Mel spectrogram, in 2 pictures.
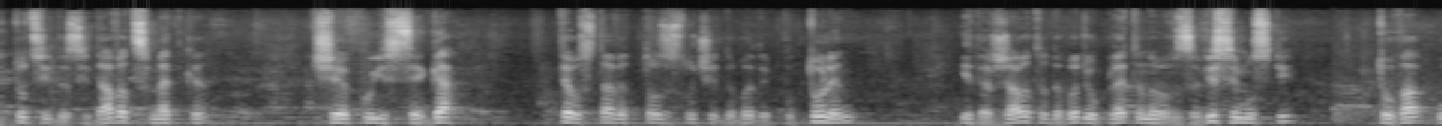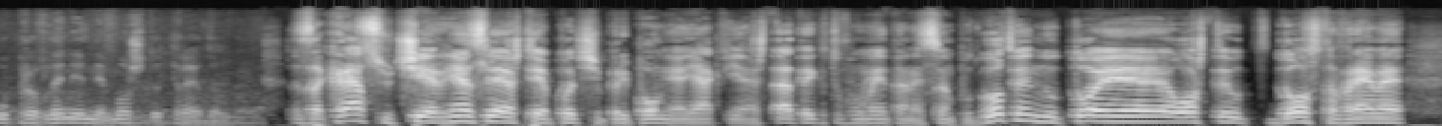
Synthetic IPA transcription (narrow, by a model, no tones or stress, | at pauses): it̪ut̪siːd̪ɐsid̪avət̪smɛt̪kə | t͡ʃɛɐkoisɛɡa | t̪ɛost̪avʲjət̪ːɔzislˠut͡ʃəjd̪ɐbɤd̪ɛpot̪ulʲɛn | id̪ɐɾʒavɐt̪əd̪ɐbɤd̪ɛoplɛt̪ɐnəvɐvzɐvisimost̪i | t̪ovaopɾɐvlɛnʲiɛnɛmɔʒɛd̪ɐt̪ɾajəd̪ɤlˠɡ | zɐkɾasʊt͡ʃɛɾnʲiəslɛd̪vəʃt̪iəpɤt̪ʃɛpɾipɔmɲʲənʲakvinɛʃt̪at̪ɤjkɐt̪ɔfmomɛnt̪ənɛsɤmpod̪ɡɔt̪vɛnːot̪ɔjɛɔʃt̪ɛot̪d̪ɔst̪əvɾɛmɛ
